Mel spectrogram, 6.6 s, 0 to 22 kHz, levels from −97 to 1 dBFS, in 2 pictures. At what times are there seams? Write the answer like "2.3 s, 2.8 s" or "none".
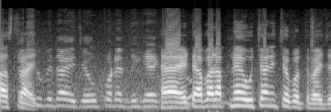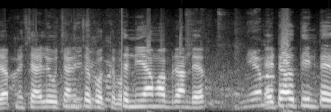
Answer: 4.5 s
